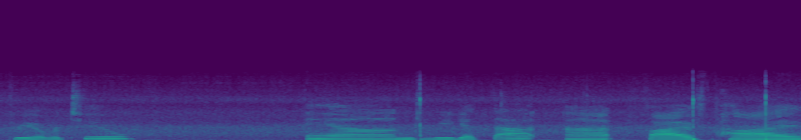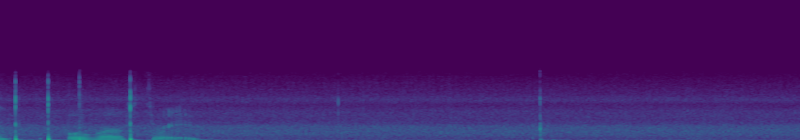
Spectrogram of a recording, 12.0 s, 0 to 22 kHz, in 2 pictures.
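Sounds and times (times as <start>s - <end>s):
background hiss: 0.0s - 12.0s.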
